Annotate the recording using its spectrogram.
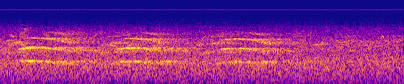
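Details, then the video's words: Stone martens, a wild male and female pair mating in a Belgian wood, the male aggressive; thin wavering cries rising and falling, repeated about once a second, over steady background hiss and a faint constant whine. "Mating Stone Martens, Marten behaviour and noises"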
